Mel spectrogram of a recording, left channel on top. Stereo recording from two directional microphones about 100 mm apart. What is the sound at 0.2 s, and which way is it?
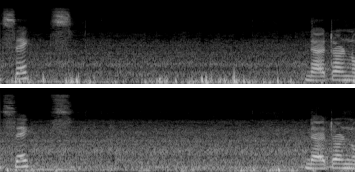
Speech, 15° left (ahead or behind).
